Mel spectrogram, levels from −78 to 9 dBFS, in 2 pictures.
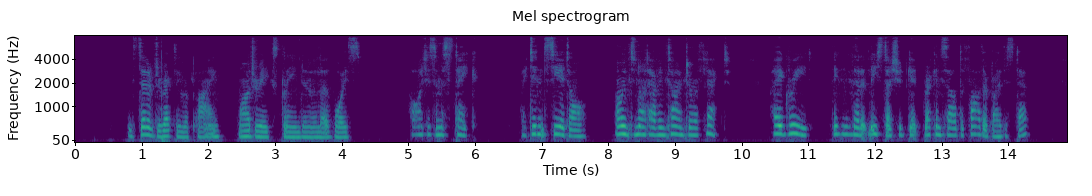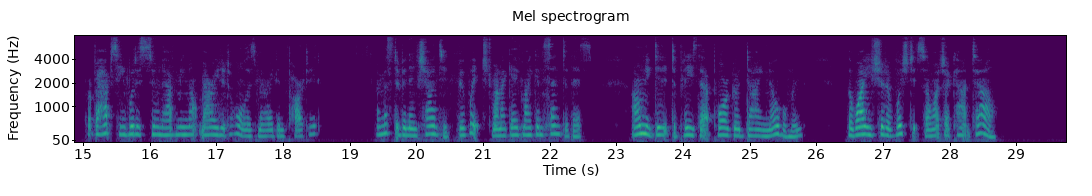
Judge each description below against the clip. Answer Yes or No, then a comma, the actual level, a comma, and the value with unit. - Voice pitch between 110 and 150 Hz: No, high, 205 Hz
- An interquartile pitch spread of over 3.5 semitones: Yes, average, 4.2 semitones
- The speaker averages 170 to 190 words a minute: Yes, average, 180 wpm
